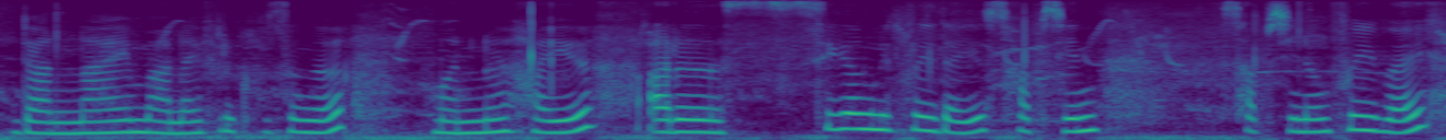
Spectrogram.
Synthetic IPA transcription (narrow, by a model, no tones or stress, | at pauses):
danːajmanajpʰɯɾɯkʰpsɯŋɯmɯnːɯhajɯ | aɾɯ | siɡaŋnipʰɯjdajɯsap̚sin | sap̚sinampʰɯjbaj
